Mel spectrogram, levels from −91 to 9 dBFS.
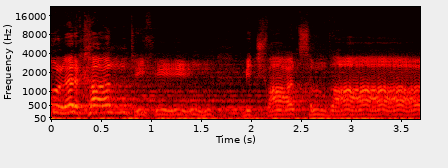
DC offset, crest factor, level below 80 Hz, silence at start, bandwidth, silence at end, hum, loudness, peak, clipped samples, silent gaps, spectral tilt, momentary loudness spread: under 0.1%; 16 dB; -58 dBFS; 0 s; 17 kHz; 0 s; none; -41 LUFS; -24 dBFS; under 0.1%; none; -4 dB/octave; 11 LU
